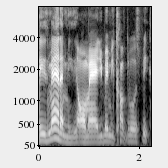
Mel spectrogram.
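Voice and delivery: ordinary talk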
